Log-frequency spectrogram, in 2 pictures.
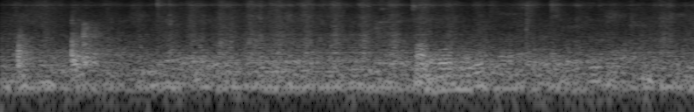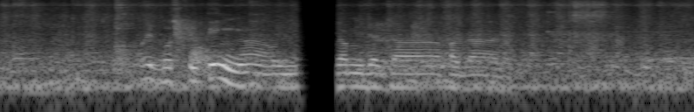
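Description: A crowd of young men murmurs and chatters nearby.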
